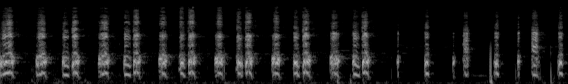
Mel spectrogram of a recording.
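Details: A male chukar partridge, recorded for hunting use, delivers a long, rhythmic run of gruff, clucking notes, two to three a second. The run briefly thins out midway before picking up again.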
